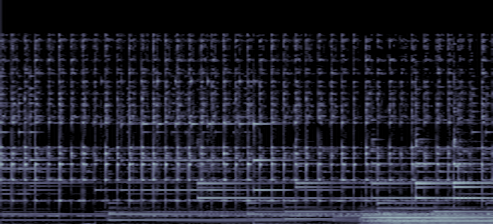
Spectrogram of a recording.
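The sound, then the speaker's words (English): Many house bells ring together in a rapid run of bright, overlapping chimes. Near the end the chimes thicken into a dense, sustained jangle, all fairly faint. “But soon it rang out loudly, and so did every bell in the house.”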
